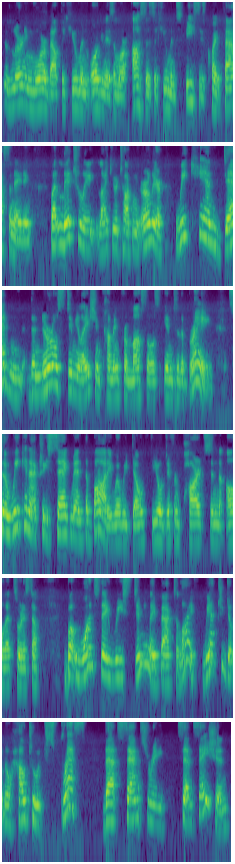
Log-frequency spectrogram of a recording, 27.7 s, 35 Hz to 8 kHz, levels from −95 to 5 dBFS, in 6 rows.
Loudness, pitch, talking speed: -19 LUFS, 165 Hz, 155 wpm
